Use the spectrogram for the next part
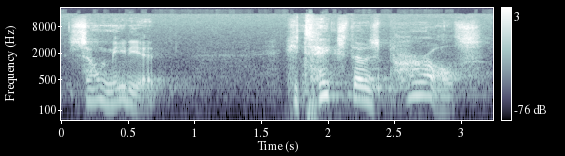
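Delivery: quiet, touched by the story you are telling; moved by memory. Real, not acted. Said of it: "it still gets me".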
